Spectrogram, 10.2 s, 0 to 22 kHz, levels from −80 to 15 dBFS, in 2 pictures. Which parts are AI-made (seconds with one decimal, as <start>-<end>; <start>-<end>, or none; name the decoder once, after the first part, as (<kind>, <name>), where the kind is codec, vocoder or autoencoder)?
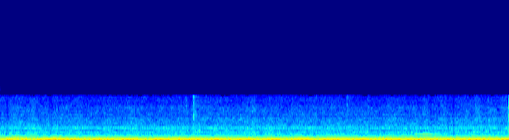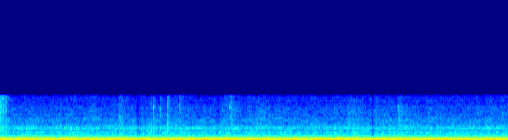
0.0-0.7 (vocoder, BigVGAN v2)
